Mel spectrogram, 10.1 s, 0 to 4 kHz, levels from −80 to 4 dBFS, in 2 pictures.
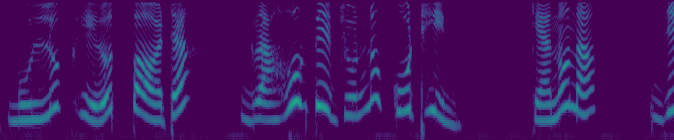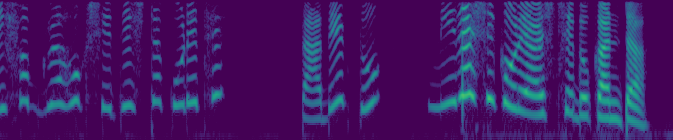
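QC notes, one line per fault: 8.52 s and 9.54 s, microphone volume stepped up: the speech and its background jump together by about 8 dB, then about 6 dB more, each in a single step. The call software raised the input volume because the microphone seemed too quiet. The telephone-band sound, with nothing above 4 kHz, carries both steps unchanged.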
